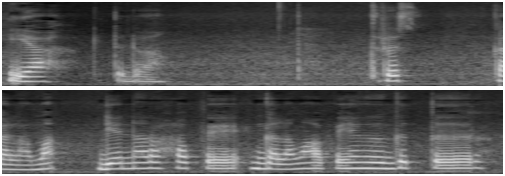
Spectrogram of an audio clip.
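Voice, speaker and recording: Young woman, animated storyteller. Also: unhurried, gravelly, a little hiss or hum. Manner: animated, acts out quoted dialogue with sudden pitch jumps. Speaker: podcast guest telling her story. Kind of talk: casual storytelling.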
